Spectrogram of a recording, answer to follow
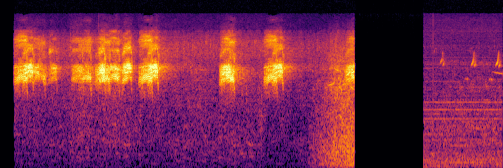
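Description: Birds chirping in short repeated calls, then a brief swell of noise that cuts off abruptly into about a second of silence. Faint outdoor ambience with a few faint chirps follows near the end.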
